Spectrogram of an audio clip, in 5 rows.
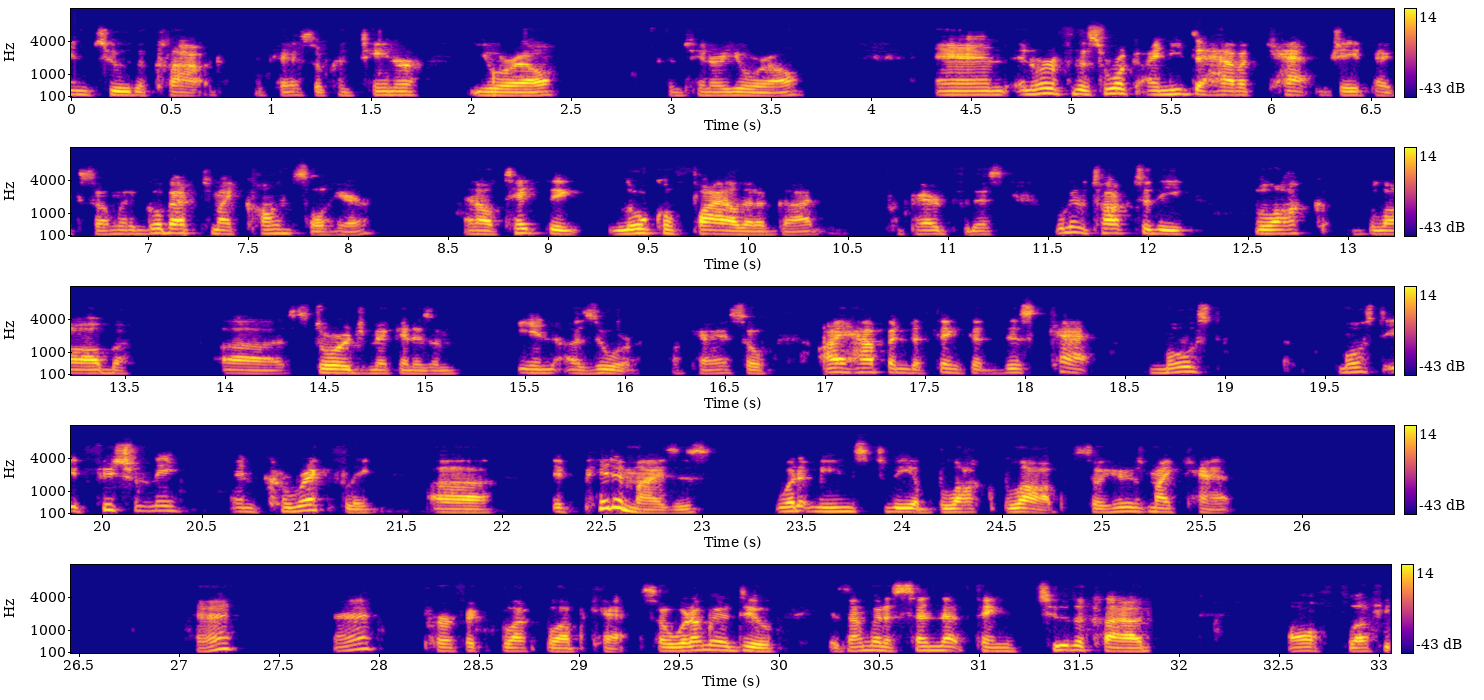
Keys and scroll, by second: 2.1 Return, 7.2 shift+super+a, 9.4 alt+F12, 24.0 shift+super+o, 29.4 ctrl+Tab.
